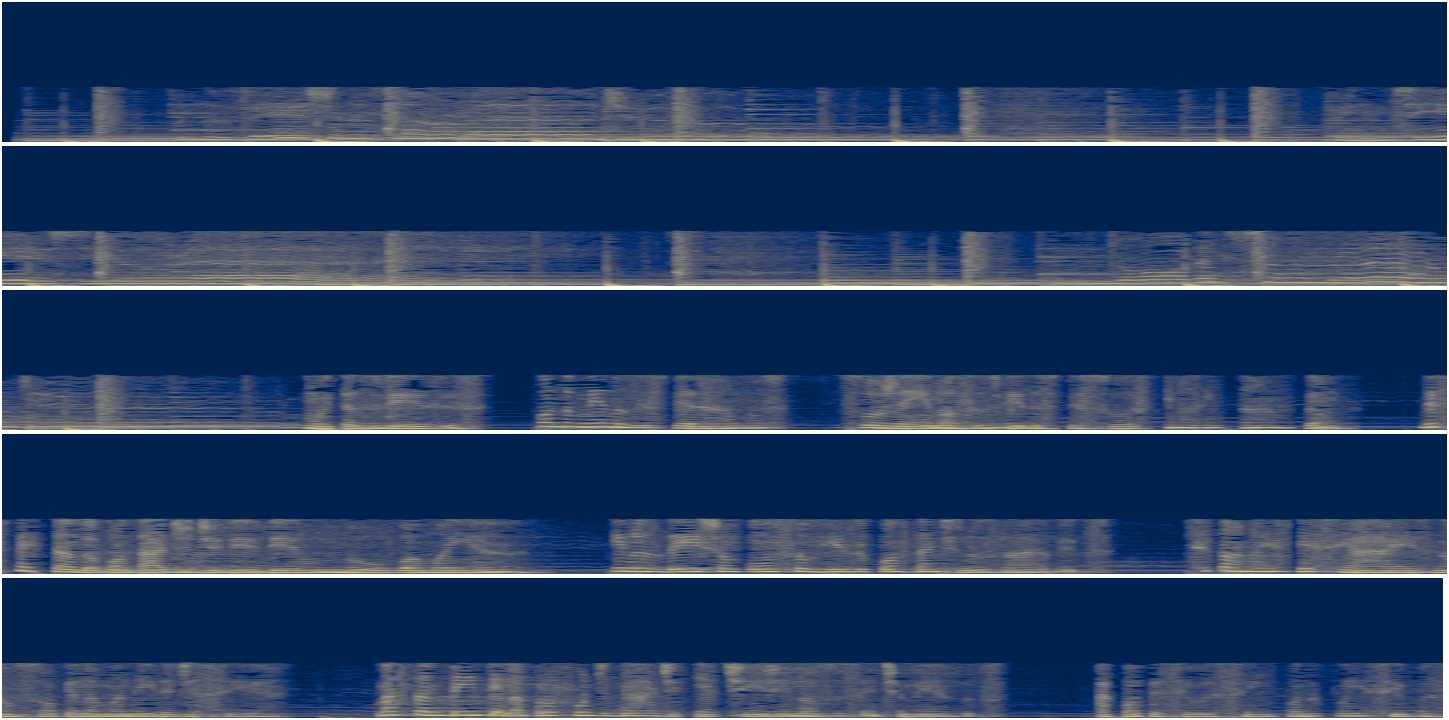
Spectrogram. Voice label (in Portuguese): Mensagem Carinhosa Discreta Feminino; Telemensagens; Telemensagens 2017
